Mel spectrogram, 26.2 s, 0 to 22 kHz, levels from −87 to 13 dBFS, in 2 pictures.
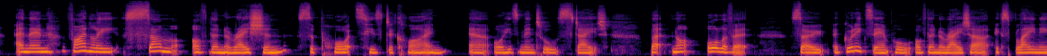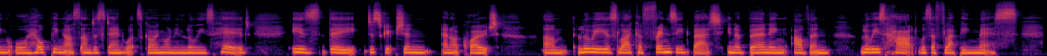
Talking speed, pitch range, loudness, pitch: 135 wpm, 175-205 Hz, -22 LUFS, 185 Hz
